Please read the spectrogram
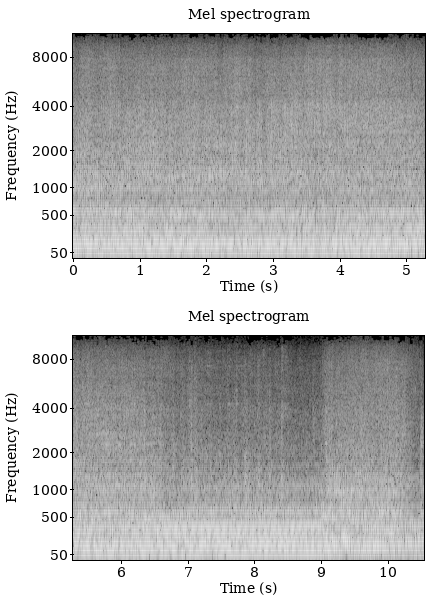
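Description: Engine of a grapple-equipped machine running steadily under hydraulic load as the grapple works, its note shifting about nine seconds in.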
